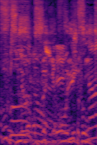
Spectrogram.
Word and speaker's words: Fuchs: Bruno Fuchs, on va prononcer à l'alsacienne pour faire plaisir. Non, on va prononcer normalement. Fuchs, c'est pas la peine de prononcer.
